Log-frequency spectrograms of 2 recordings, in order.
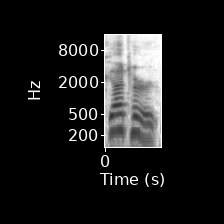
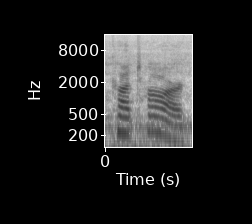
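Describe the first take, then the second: First: The name sounds like the word gutter. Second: The name is said unlike the word gutter. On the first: "I'm told that it's pronounced gutter" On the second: "I don't like to say it that way"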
